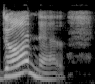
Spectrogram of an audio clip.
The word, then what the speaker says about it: Donnell: morning connected with the Donnell children. Clarissa Myra told me that you pronounced our name Donnell. Now, Miss Shirley, the correct pronunciation of our name is Donnell. Accent on the last syllable.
